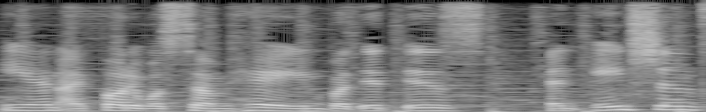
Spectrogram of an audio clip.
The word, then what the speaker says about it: Samhain: It is spelled as S-A-M-H-A-I-N. I thought it was Samhain, but it is an ancient Celtic celebration, something like that.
